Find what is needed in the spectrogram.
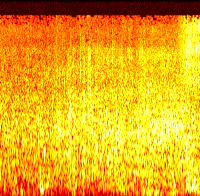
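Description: Sea washing against a rocky shore, a soft steady surf with some wind on the microphone.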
